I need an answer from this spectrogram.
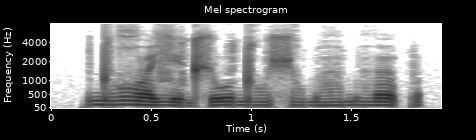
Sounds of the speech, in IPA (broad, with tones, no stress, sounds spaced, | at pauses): d ə̤˦ ʁʷ ɛ˧ zʲ ɵ˨ d ʃ u˧ d ɔ̤˧ ʃ ɔ̤˧ b a̤˦ bʱ ə˦˨ p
